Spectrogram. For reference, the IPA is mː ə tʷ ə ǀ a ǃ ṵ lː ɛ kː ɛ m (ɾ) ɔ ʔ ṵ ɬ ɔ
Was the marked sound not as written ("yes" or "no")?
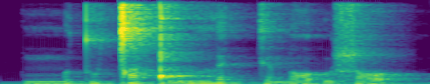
no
